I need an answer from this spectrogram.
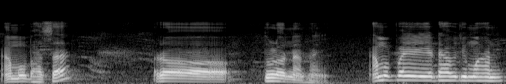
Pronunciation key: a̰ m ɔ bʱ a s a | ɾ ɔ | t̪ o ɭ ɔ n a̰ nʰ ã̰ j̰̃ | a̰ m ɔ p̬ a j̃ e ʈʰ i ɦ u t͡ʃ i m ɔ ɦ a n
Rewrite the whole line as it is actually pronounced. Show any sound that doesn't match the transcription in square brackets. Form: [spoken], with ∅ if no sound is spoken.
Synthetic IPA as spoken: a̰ m ɔ bʱ a s a | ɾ ɔ | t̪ [u] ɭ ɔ n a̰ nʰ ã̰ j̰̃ | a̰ m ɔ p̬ a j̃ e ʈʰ [a] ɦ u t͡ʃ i m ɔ ɦ a n

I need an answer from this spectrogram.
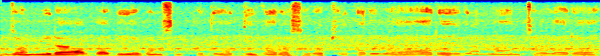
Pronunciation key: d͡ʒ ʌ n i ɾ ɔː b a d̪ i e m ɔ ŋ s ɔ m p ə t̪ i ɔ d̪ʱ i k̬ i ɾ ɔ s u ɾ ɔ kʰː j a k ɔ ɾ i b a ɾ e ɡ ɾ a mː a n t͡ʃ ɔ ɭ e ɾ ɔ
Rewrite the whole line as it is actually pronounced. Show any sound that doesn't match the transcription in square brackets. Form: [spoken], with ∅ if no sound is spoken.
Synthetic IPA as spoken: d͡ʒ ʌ [m] i ɾ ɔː b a d̪ i e [b] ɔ ŋ s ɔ m p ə t̪ i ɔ d̪ʱ i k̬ [a] ɾ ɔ s u ɾ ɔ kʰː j a k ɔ ɾ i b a ɾ e ɡ ɾ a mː a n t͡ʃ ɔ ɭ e ɾ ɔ

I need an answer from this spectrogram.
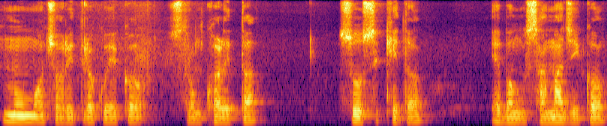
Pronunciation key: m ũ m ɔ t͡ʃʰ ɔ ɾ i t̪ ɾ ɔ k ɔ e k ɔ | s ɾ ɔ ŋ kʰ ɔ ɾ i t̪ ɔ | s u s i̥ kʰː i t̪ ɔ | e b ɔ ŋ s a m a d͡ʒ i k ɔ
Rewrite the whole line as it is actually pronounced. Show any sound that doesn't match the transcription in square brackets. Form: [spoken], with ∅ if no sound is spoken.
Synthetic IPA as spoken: m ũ m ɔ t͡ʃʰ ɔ ɾ i t̪ ɾ ɔ k [u] e k ɔ | s ɾ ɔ ŋ kʰ ɔ [ɭ] i t̪ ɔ | s u s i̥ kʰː i t̪ ɔ | e b ɔ ŋ s a m a d͡ʒ i k ɔ

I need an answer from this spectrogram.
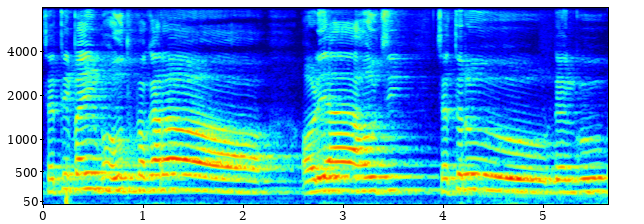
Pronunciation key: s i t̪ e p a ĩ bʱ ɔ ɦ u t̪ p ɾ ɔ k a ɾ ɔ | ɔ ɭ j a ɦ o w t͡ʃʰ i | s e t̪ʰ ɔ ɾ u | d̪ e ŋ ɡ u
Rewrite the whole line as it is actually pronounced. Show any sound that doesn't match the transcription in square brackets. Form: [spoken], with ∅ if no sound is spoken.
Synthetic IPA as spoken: s [e] t̪ [i] p a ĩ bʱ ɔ ɦ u t̪ p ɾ ɔ k a ɾ ɔ | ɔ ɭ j a ɦ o w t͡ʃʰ i | s e [t̪] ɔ ɾ u | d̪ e ŋ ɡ u

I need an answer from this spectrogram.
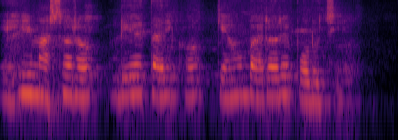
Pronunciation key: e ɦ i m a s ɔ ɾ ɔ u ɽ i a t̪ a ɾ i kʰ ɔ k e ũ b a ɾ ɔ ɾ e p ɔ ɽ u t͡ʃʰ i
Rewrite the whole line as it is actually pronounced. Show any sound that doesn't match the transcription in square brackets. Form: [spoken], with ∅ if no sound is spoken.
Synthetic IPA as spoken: e ɦ i m a s ɔ ɾ ɔ u ɽ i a t̪ a ɾ i kʰ ɔ k e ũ b a ɾ ɔ ɾ e p ɔ ɽ u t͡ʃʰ i

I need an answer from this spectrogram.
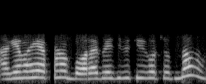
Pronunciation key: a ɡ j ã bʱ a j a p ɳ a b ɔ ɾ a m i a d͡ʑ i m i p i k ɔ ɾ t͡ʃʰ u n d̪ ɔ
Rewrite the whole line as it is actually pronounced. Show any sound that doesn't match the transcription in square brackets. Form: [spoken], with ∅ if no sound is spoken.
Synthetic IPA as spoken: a ɡ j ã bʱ a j a p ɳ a b ɔ ɾ a [b] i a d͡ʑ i [b] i [k] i k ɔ ɾ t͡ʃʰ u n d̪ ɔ

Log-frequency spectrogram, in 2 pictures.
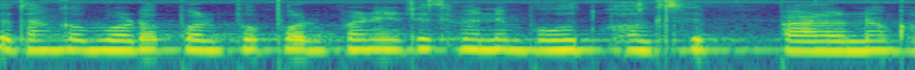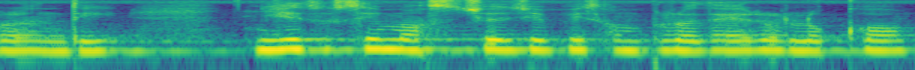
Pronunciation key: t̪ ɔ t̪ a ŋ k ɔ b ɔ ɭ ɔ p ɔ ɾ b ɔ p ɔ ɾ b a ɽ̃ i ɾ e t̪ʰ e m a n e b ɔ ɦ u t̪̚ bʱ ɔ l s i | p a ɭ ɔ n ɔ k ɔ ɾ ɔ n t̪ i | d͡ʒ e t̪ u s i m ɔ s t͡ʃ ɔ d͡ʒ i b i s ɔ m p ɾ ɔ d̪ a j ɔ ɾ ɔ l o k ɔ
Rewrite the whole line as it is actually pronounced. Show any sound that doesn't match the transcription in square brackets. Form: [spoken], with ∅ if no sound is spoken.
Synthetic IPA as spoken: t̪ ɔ t̪ a ŋ k ɔ b ɔ [ɽ] ɔ p ɔ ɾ b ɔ p ɔ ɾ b a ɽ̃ i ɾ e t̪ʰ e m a n e b ɔ ɦ u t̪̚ bʱ ɔ l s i | p a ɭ ɔ n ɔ k ɔ ɾ ɔ n t̪ i | d͡ʒ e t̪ u s i m ɔ s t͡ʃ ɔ d͡ʒ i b i s ɔ m p ɾ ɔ d̪ a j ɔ ɾ ɔ l o k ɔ

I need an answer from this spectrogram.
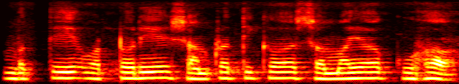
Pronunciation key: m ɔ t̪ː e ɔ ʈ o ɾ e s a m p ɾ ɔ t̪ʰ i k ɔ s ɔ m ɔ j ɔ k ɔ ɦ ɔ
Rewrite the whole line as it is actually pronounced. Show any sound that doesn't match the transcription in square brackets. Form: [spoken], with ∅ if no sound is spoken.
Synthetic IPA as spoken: m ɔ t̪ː e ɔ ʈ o ɾ e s a m p ɾ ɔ [t̪] i k ɔ s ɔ m ɔ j ɔ k [u] ɦ ɔ

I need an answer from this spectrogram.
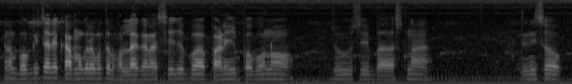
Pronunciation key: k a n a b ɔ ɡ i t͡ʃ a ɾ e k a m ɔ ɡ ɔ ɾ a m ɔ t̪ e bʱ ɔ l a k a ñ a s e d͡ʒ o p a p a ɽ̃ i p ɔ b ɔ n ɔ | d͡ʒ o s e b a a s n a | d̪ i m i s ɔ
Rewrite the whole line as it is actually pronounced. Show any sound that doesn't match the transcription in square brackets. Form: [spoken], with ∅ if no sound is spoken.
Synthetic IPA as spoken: k a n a b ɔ ɡ i t͡ʃ a ɾ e k a m ɔ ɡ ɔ ɾ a m ɔ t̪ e bʱ ɔ l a k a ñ a s e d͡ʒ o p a p a ɽ̃ i p ɔ b ɔ n ɔ | d͡ʒ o s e b a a s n a | d̪ i [n] i s ɔ

